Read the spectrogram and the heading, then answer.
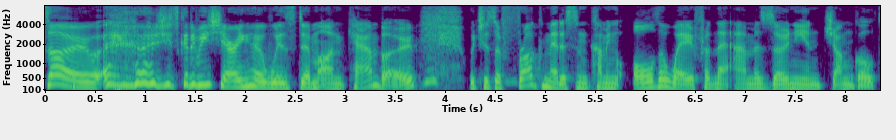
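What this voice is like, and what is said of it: Unusual Australian accent. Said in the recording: “I'm Australian with a weird accent.”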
